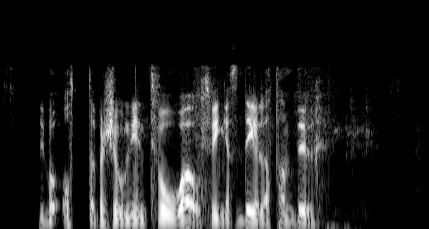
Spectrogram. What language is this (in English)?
Swedish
